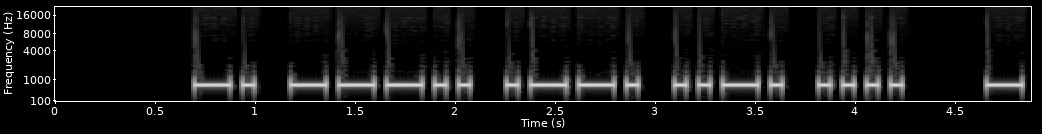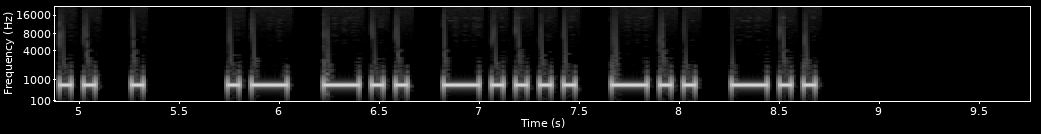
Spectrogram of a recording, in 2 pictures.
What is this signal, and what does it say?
Morse code, heard as a keyed tone, about 21 wpm, 700 Hz. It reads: N8PFH DE AD6DD
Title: USA Callsign DE Callsign - 5 Characters - 20wpm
